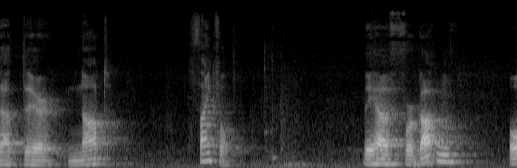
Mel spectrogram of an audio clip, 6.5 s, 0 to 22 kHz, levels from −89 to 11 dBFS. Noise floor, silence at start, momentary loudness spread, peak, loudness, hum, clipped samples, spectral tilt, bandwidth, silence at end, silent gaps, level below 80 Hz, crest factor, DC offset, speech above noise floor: -60 dBFS; 0 s; 18 LU; -4 dBFS; -26 LUFS; none; under 0.1%; -8 dB/octave; 16.5 kHz; 0 s; none; -60 dBFS; 22 dB; under 0.1%; 35 dB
